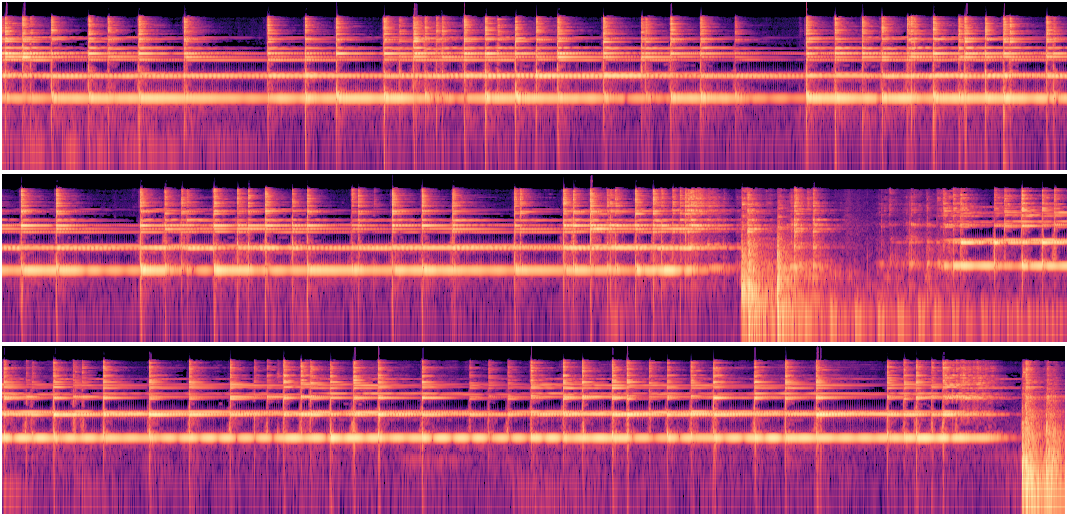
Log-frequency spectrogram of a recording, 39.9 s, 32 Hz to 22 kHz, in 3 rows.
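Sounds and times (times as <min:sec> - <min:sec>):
higher-pitched animal bell clanking: 0:15.0 - 0:37.1, 0:37.7 - 0:39.9
livestock bell clanking: 0:19.7 - 0:31.3, 0:37.7 - 0:39.9
handling knock: 0:22.6 - 0:24.9, 0:39.4 - 0:39.9.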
